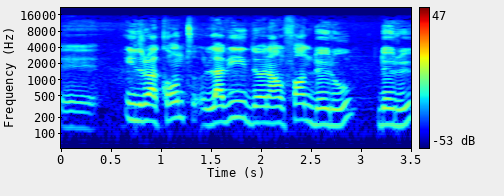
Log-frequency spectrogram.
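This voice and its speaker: A man speaks with a Turkish accent at a very slow pace. His pitch variation is ordinary. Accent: non-native French, Turkish. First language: Turkish (speaking French). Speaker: writer and economics youtuber. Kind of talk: interview. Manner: hesitant, many fillers.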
